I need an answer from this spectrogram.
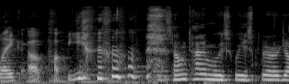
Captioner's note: laughing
